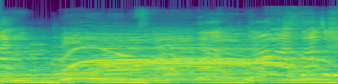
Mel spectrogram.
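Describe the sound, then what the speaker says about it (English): A concert crowd whoops, cheers and shouts in a loud, continuous roar that fills the whole stretch, with a low musical hum underneath. "Make some noise for yourselves tonight."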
